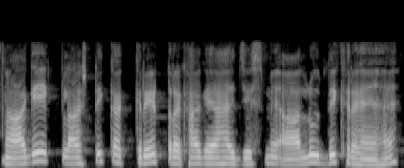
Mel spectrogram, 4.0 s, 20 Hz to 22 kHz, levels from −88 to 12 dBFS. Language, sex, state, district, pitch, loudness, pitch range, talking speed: Hindi, male, Jharkhand, Ranchi, 150 Hz, -16 LUFS, 140-170 Hz, 190 wpm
